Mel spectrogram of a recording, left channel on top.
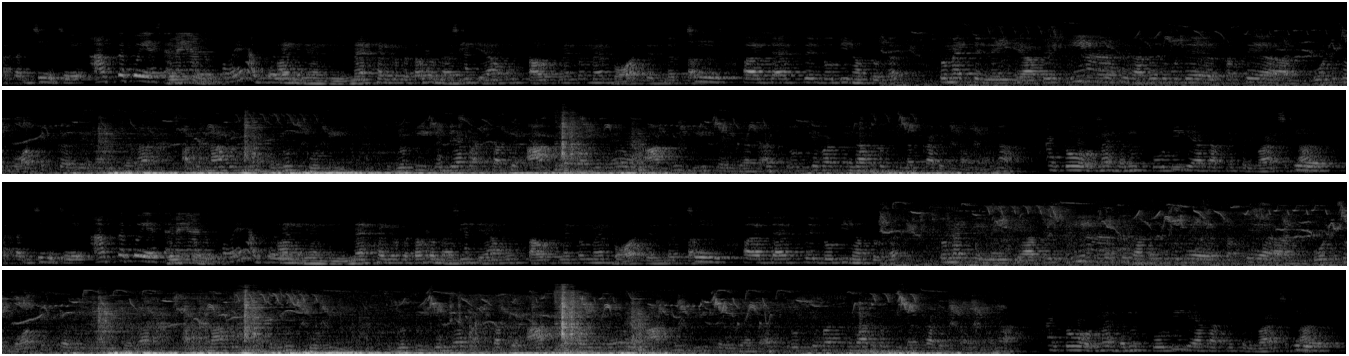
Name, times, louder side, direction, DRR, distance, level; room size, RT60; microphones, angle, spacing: voice 1, 0.0-3.0 4.2-4.3 4.6-4.7 6.8-7.2 10.8-11.2 17.8-17.9 21.9-22.0 23.9-24.3 26.4-26.7, left 1 dB, 60° left, -1 dB, 5.8 m, -45 dB
voice 2, 1.6-2.2 2.7-26.6, equal, 45° left, -5 dB, 2.9 m, -47 dB
sound 1, 8.8-9.2 9.5-23.5, right 3 dB, 45° right, 0.4 m, -34 dB
20.5 x 12.5 x 2.8 m, 0.85 s
head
